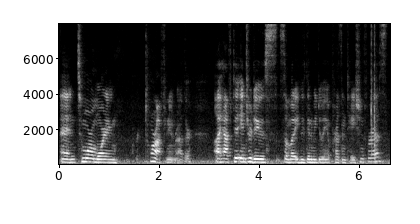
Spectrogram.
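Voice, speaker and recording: With a Canadian accent, a woman speaks at a fairly quick pace over noticeable background noise. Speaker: beauty vlogger. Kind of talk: makeup tutorial chat. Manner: loud; casual, animated.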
